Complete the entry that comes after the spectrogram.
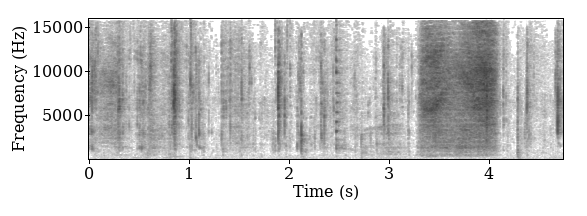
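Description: Close-miked chewing of seaweed soaked in chicken sauce: wet mouth clicks and smacks, with a louder rustling hiss lasting under a second near the end.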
